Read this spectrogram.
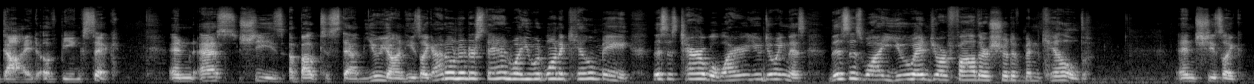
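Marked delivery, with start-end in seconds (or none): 4.3-10.9 high-pitched imitation of panicked protest; mock pleading. Man about to be stabbed protesting to attacker, mock pleading.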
